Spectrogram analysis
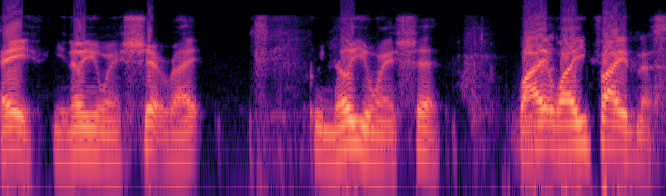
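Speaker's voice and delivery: acted whispering. Casting a spell on a wizard in the game: in-character whisper. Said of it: "I am going to whisper".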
